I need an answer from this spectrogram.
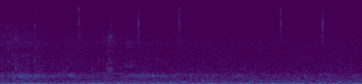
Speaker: That's where it's crossing over, but it's not quite making the connection, and so the power's jumping through.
